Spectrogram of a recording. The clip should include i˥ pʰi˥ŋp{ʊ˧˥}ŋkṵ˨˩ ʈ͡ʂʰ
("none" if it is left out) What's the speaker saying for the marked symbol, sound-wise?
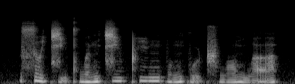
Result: ʊ˧˥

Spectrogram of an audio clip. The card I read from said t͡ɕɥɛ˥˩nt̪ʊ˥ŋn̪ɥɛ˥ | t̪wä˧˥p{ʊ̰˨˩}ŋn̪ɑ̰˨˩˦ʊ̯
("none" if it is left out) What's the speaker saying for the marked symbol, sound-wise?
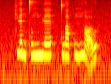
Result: ʊ˧˥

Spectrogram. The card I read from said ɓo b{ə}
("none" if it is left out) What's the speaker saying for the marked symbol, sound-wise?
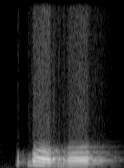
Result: ʊ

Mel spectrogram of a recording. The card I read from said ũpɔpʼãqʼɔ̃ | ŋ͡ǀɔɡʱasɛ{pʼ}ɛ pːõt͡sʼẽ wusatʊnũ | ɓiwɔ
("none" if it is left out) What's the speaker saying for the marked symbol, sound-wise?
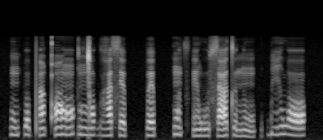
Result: pː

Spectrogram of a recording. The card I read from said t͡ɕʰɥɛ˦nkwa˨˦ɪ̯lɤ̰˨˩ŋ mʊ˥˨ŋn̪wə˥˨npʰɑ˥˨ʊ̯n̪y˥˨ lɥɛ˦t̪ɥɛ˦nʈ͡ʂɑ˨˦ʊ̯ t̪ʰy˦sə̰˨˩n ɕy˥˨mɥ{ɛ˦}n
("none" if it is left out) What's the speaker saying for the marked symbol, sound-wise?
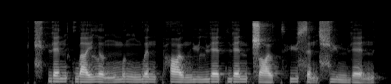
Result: ɛ̰˨˩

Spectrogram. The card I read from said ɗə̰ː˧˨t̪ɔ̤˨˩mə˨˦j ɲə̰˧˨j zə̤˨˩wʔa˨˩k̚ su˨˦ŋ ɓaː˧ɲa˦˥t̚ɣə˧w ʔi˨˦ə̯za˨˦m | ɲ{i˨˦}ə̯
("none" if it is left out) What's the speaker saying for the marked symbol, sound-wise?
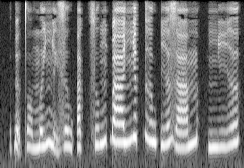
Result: i˨˦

